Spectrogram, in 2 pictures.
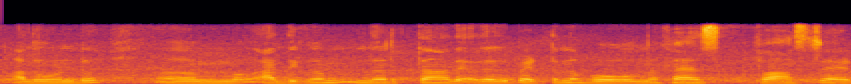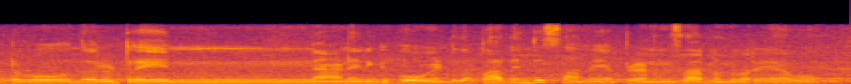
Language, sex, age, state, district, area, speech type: Malayalam, female, 45-60, Kerala, Kottayam, rural, spontaneous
